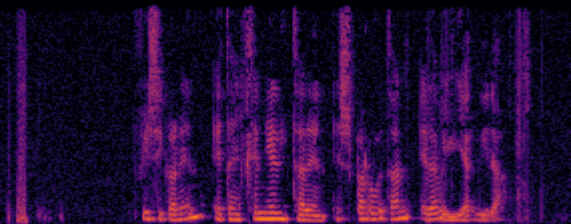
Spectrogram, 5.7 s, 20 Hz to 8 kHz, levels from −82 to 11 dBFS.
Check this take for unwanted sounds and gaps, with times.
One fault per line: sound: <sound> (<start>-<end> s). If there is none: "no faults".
no faults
